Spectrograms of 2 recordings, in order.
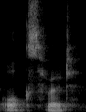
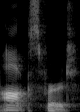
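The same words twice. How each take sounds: First: It is said in a British English accent. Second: It is said in a Southern American accent. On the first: "that sounds far lovelier" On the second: "we Southerners say socks and box and Oxford"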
